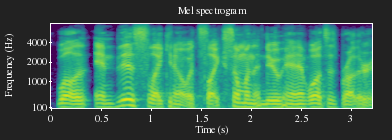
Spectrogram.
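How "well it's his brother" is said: ordinary talk, nothing marked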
